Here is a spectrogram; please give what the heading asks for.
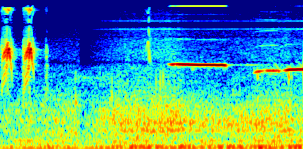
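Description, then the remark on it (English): Birdsong sound effect: two quick high chirps, then a pair of longer, thin, steady whistled notes, clear, with no talking. “A little sound effect for you this morning.”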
